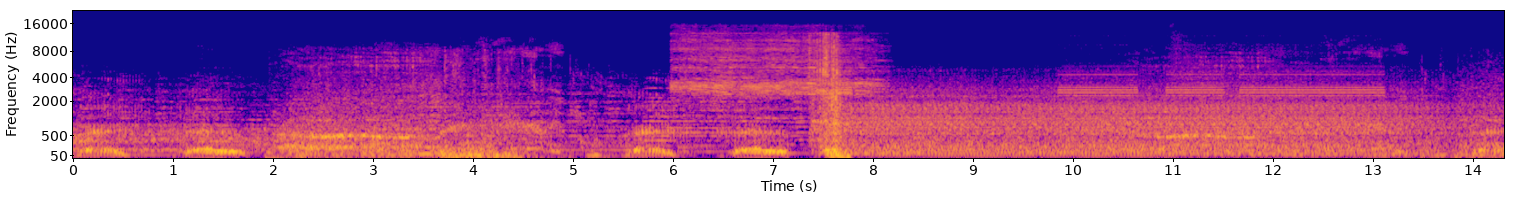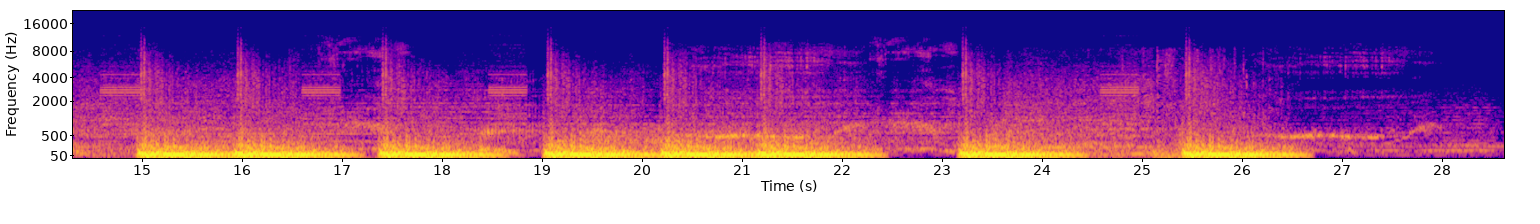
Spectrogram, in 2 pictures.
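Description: Background music, with a brief hissing burst about six seconds in; from about halfway, about six loud, deep booms a second or two apart, edited-in cannon-fire sound effects for the toy tank firing at the toy dinosaur.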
